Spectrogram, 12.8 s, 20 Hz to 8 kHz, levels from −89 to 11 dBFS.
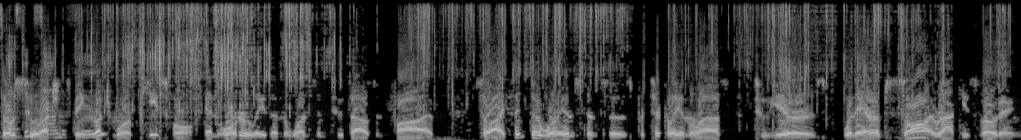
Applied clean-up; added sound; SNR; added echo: classical method spectral subtraction.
